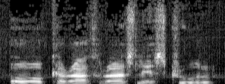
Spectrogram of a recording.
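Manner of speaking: slow, lightly voiced dwarf, bitter; a hint of a grumbling dwarf; gruff dwarf Gimli.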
